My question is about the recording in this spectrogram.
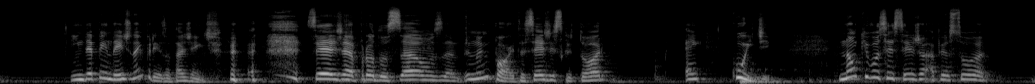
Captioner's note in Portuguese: risadas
